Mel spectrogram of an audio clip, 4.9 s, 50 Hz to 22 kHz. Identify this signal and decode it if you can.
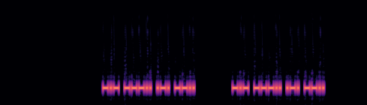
Morse code, heard as a keyed tone, about 50 wpm, 700 Hz. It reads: K8RZ K8RZ
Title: USA Call Signs - 4 Characters - Repeated 2x - 50wpm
